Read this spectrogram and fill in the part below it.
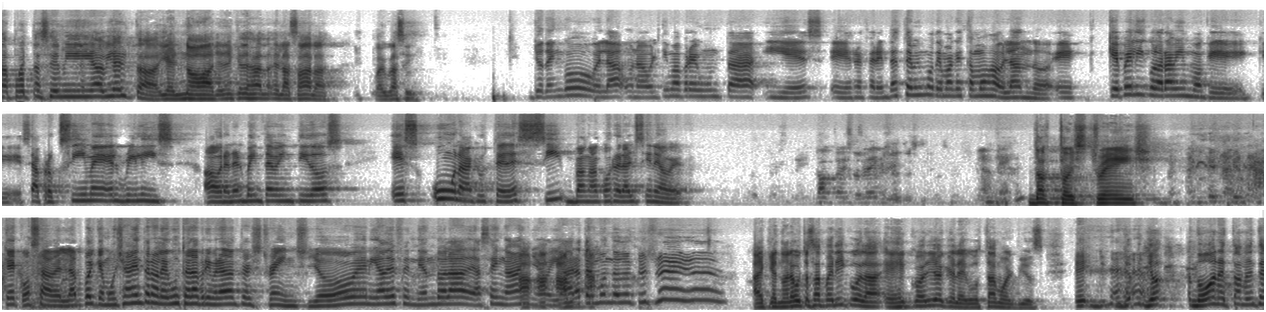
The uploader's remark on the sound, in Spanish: Grabación ¡EN VIVO! De nuestro panel en el Puerto Rico Comic Con 2022.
